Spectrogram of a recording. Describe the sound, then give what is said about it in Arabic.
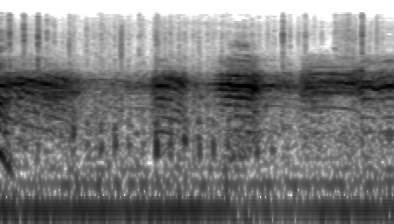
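Crows caw with several harsh, rasping calls in an uneven sequence, one cry standing out louder than the rest. “هيا هيا ابتعدوا عن بيتي أيتها الغربان، هيا هيا هيا ابتعدوا أيها الطيور”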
